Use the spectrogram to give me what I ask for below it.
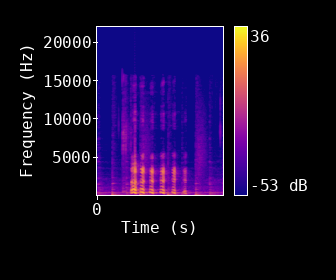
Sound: laughing

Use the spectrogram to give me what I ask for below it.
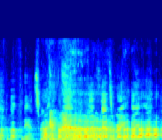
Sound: laughter

